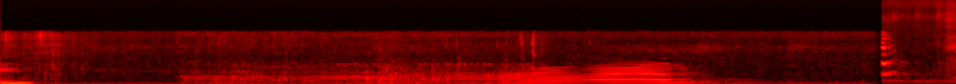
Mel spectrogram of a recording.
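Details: A white domestic cat playing with catnip meows, slowed down in slow motion into a deep, drawn-out, wavering moan.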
